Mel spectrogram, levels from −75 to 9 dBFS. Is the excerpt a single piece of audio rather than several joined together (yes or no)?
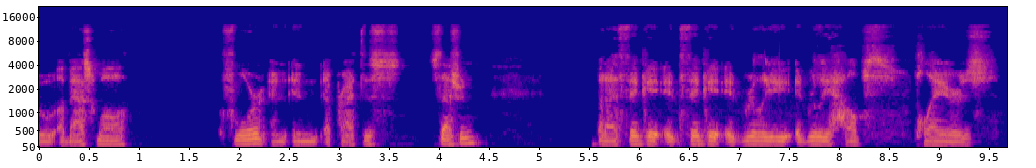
no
